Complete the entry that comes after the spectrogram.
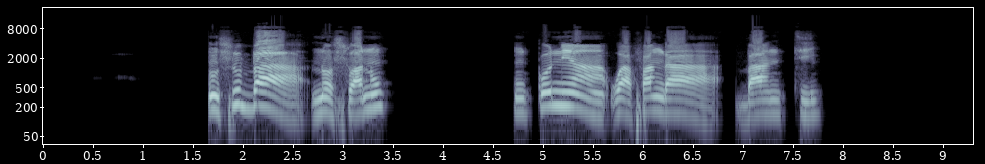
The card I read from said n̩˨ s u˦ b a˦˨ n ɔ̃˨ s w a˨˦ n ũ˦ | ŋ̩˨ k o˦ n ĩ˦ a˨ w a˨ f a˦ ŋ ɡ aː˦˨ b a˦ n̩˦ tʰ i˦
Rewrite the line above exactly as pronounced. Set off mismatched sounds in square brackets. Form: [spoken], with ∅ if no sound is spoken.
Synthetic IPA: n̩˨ s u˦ b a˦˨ n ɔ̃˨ s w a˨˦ n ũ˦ | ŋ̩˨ k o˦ n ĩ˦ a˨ w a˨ f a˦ ŋ ɡ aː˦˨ b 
